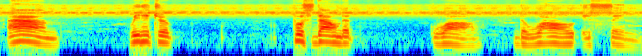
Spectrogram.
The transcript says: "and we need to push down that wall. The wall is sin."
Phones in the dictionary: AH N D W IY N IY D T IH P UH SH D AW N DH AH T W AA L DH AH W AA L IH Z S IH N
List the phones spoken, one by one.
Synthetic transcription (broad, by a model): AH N W IY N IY D T IH P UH S D AW N DH AH T W AA L DH AH W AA L IH Z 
